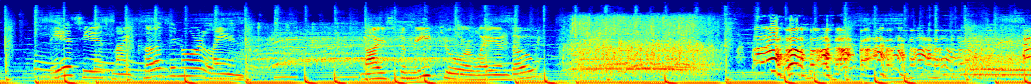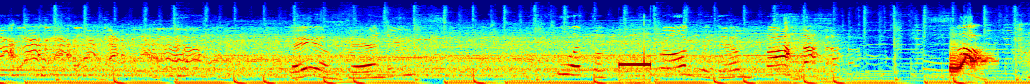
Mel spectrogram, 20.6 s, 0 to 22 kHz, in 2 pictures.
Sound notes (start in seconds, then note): 7.4 laughing; 18.0 laughing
